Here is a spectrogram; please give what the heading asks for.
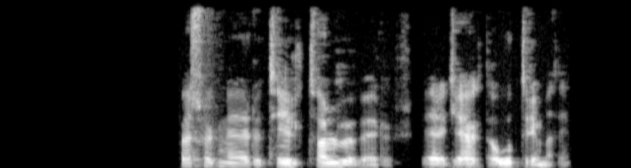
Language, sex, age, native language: Icelandic, male, 30-39, Icelandic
